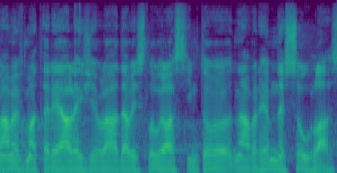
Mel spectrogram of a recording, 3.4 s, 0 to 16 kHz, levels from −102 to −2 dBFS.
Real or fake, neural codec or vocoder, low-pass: real; none; 14.4 kHz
